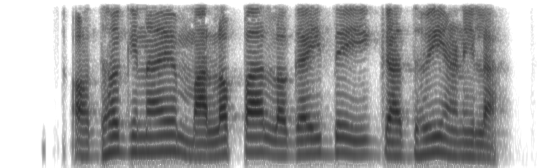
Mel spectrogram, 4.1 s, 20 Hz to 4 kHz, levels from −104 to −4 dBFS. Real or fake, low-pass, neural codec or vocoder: real; 3.6 kHz; none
